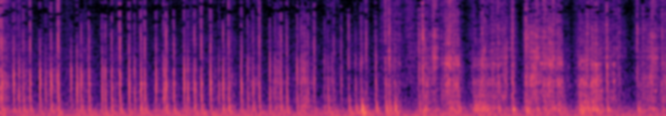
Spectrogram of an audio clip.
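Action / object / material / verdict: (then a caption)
tap / plastic car-shaped computer mouse / plastic / none. Fingertips and nails tap and scratch the roof and windows of a small red hollow plastic car-shaped computer mouse with a cable, resting on a lap. Quick, dry clicking taps come first, then turn into rougher scratching and scraping over a steady low hum. Each tap is short and dies away almost at once.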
